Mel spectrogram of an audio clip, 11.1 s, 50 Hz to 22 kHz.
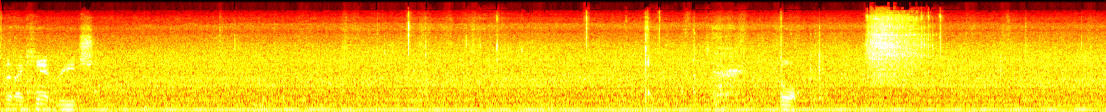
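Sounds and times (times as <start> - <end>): mechanical fan hum: 0.0 - 11.0
hand tool clicks: 8.7 - 9.5.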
